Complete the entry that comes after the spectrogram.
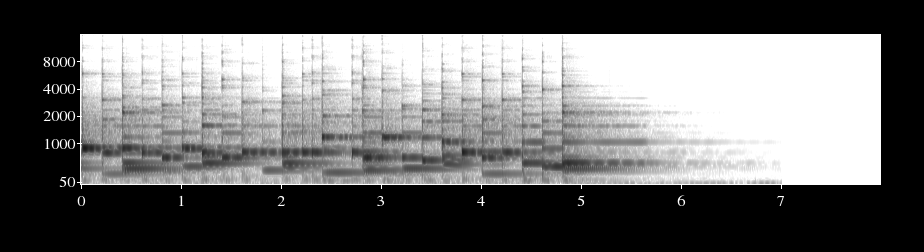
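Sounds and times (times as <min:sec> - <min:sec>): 
traditional vibraphone ringtone: 0:00.0 - 0:05.8.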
